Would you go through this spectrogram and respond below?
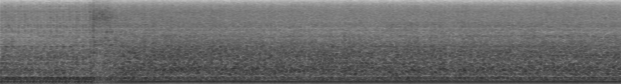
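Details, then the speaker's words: Riding lawn mower engine started on choke with fuel pushed through the filter and kill wire unhooked: it catches after a second, then holds a steady, even drone with no misses; it runs healthy. "cap back on choke on everything's clear brakes on it and there we go oh it runs nice"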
